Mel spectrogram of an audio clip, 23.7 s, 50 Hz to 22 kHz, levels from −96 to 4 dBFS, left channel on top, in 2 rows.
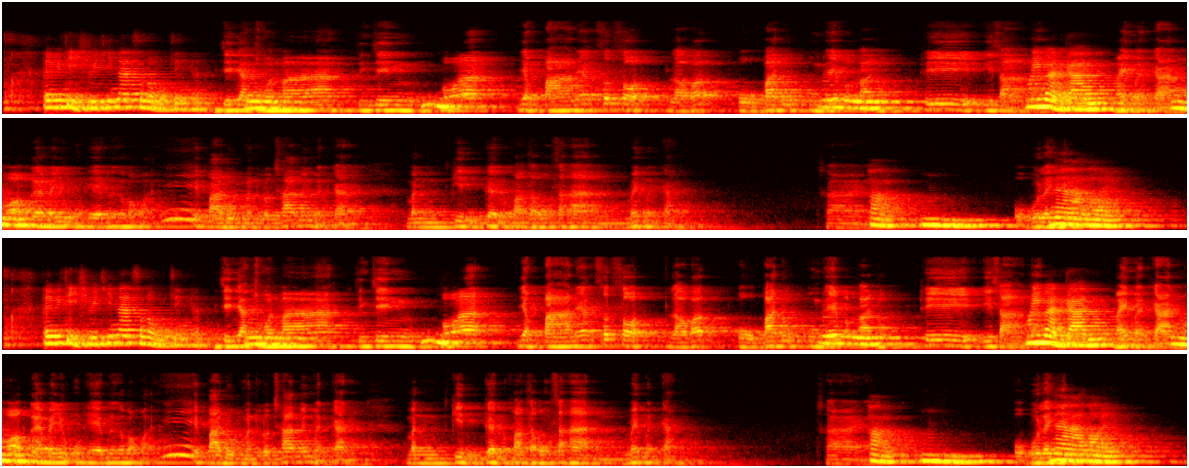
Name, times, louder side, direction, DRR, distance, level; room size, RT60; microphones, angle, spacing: voice 1, 0.4-2.0 2.4-2.9 4.2-4.5 8.1-8.8 10.2-11.1 11.7-12.1 20.5-21.7 22.3-23.0, equal, 25° right, 2 dB, 1.2 m, -22 dB
voice 2, 2.1-4.8 5.1-7.1 7.3-8.9 9.2-10.4 11.1-15.4 15.9-18.8 20.1-20.6 22.0-22.5, right 1 dB, 60° right, 4 dB, 1.7 m, -30 dB
13.0 x 9.7 x 7.8 m, 1.4 s
head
